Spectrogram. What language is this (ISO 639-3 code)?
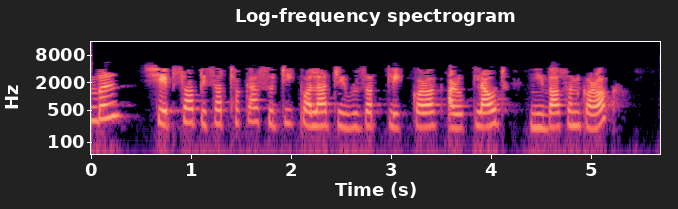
asm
